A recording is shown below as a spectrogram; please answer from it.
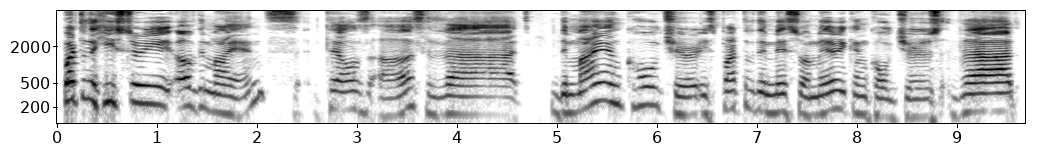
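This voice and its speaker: A man's voice: on the high side, a bit bright, no room sound. A man from Mexico with a Mexican accent and Spanish as his first language, giving an informal, explanatory lecture and addressing his class directly. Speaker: teacher.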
